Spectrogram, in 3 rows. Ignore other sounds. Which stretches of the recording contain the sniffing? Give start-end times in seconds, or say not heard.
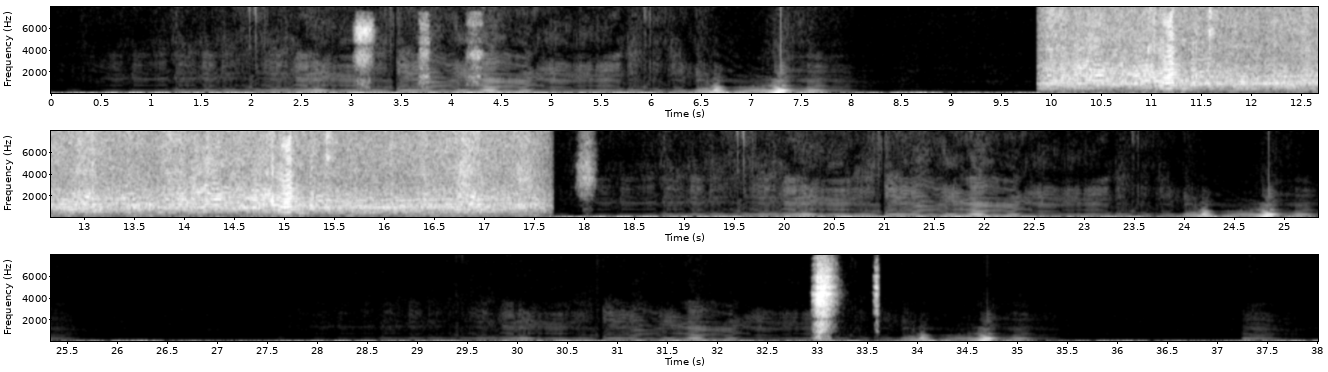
3.0-4.3, 16.6-18.1, 33.0-33.6.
